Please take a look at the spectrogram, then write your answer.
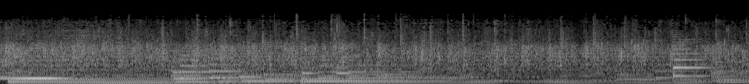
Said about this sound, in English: Clap for them.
